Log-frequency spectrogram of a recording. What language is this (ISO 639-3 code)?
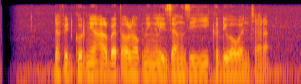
sun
